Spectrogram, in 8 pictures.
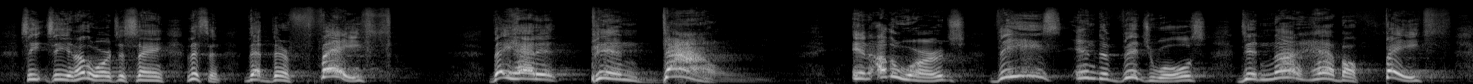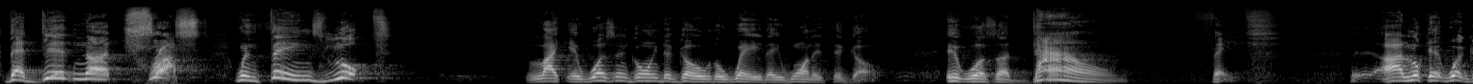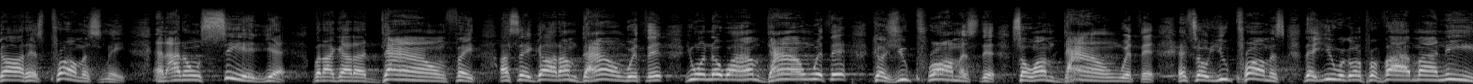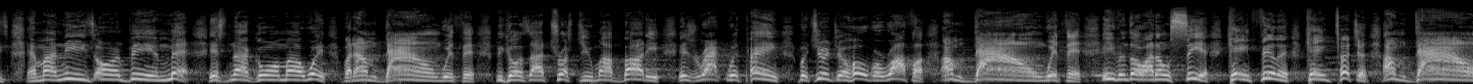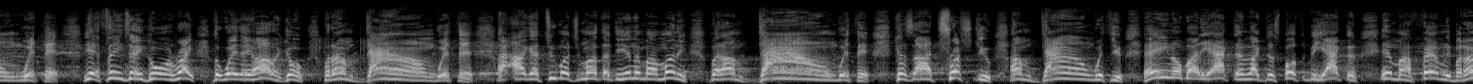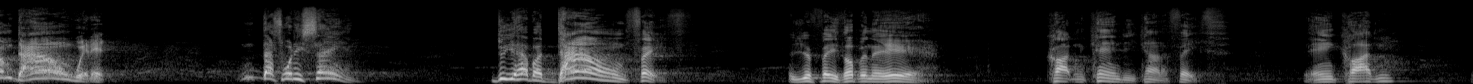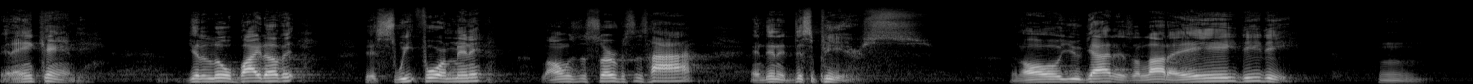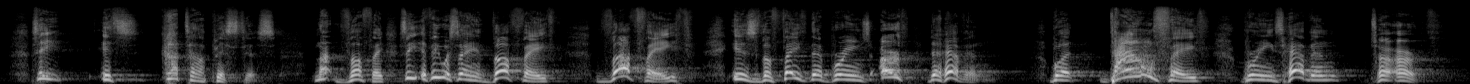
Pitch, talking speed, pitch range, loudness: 205 Hz, 155 wpm, 150-245 Hz, -22 LUFS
